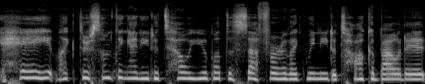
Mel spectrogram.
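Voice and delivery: high-pitched, meek pleading voice. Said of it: "very meekly".

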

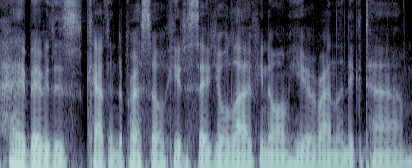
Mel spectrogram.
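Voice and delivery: deep, low, soothing smooth-talking voice, projected. Another player announces Captain Depresso is here to save the day; Captain Depresso soothing voice. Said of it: "Fuck his soothing voice".

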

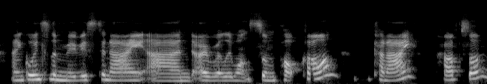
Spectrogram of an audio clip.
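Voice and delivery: ordinary delivery

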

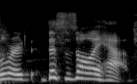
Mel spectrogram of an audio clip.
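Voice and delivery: put-on, high, desperate crying out at wits' end. Retelling a sleepless night at three in the morning: imitating own past yelling. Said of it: "yelling at him and saying".

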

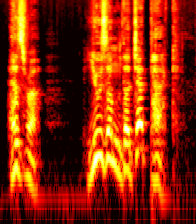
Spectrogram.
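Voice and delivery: deliberately bad, high, loud, swooping cartoon-character voice. Recapping a scene from a show, giving a character's order, Captain Tarpals impression. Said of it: "that was my Captain Tarpal's impression".

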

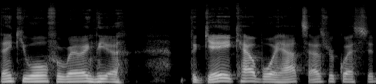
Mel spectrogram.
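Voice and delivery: put-on British accent, pop-star stage patter style. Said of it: "that's how I hear him in my head".

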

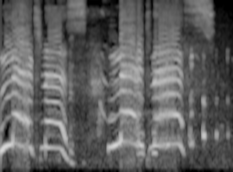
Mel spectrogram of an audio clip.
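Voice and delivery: very high, screamed call-out. Retelling how the bus driver honked and screamed the speaker's nickname, imitating bus driver screaming. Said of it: "he'd be screaming".

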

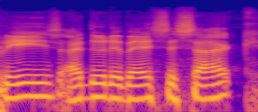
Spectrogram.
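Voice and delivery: put-on speech with an Albanian accent. Joking as a worker at Home Depot: put-on Albanian accent. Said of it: "Albanian guy".

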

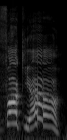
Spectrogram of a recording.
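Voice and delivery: very loud, very high yell, voice breaking upward. Doing one more take of the Paco's Tacos line: voice cracking. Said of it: "I cracked my voice just for you".

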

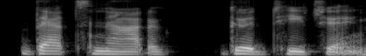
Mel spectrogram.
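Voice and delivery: ordinary talk, nothing marked

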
